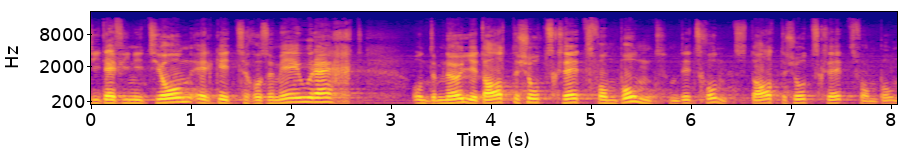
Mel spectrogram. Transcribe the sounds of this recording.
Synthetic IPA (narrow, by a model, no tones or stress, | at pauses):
d̥idefinit͡sjoːnɛɾɡ̥ɪtsɪχʊsəmeːwɾæχt | ʊndəmnœʏjədɑːtəʃʊt͡sksɛt͡sfɔmbʊnd̥ʊndɪt͡sχʊntsd̥ɑːt̪əʃʊt͡sksɛt͡sfɔmb̥ʊn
